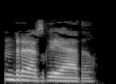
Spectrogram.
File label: rasgueado, ukulele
